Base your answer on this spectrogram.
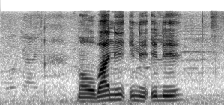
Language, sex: Southern Sotho, male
